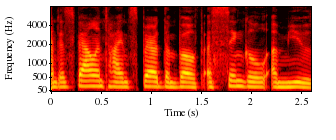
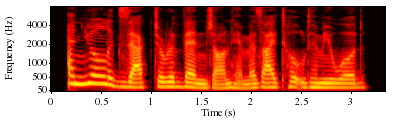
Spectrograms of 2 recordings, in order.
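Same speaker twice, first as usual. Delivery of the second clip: usual speaking voice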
